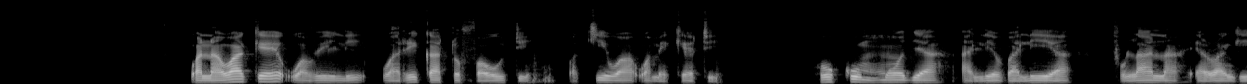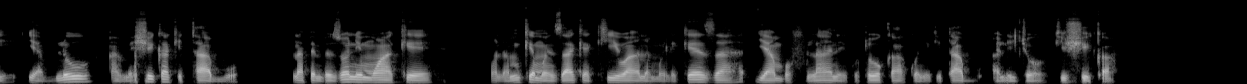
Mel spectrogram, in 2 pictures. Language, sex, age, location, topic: Swahili, male, 18-24, Dar es Salaam, education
